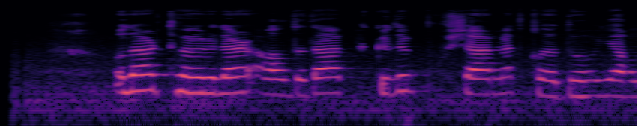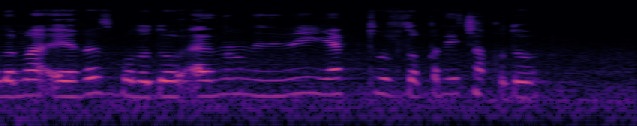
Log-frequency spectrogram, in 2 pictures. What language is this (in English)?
Uyghur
